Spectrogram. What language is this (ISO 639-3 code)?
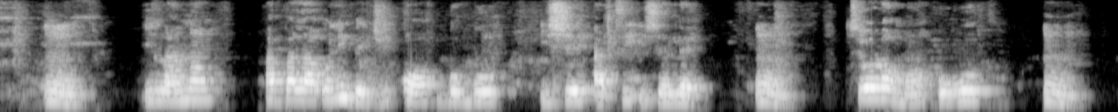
yor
